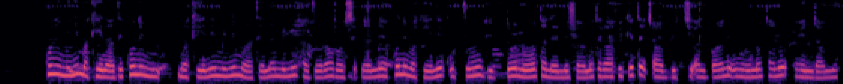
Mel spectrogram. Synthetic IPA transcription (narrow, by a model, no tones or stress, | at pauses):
kʊnɪmɪnɪmɐkiːnat̪ɪkʊnɪmɐkiːnɪmɪnɪmaːt̪ɛnːɐmɪnɪhɐd͡ʒɔɾɐɾɔnsɪʔɐnːekʊnɪmɐkiːnɪkʼʊt͡ʃːʊmʊɡɪd̪ːɔnoːt̪ɐlelːɪʃaːnːɔt̪ɪɾaːfɪkɛt̪ɛt͡ʃʼaːbːɪt͡ʃːɪɐlbaːnɪuːɾɪnɔt̪ɐnɔhɛnd̪anːɛ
